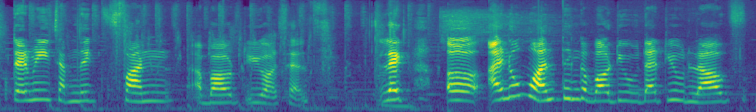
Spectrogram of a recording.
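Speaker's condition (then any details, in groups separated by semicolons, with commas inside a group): Cerebral palsy; since early childhood, childhood physical and occupational therapy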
